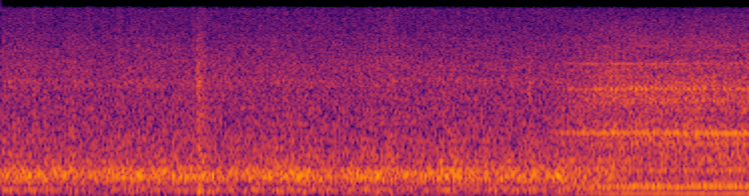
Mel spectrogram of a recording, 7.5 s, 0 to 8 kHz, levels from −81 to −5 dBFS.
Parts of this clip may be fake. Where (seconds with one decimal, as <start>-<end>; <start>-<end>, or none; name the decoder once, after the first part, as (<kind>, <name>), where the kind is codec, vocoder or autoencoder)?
none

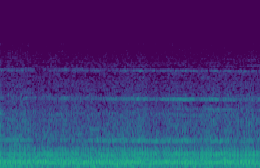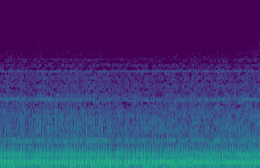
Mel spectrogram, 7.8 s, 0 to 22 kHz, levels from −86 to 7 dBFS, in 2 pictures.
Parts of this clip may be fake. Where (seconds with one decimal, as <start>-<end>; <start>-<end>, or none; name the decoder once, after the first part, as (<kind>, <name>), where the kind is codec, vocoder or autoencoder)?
0.6-3.5 (vocoder, Vocos); 6.3-7.8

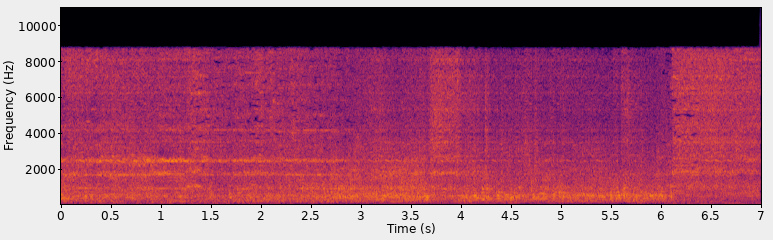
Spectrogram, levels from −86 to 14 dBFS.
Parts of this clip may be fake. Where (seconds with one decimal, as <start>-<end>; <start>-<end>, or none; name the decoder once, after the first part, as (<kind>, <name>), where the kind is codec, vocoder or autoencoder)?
0.0-1.3 (codec, SNAC); 3.0-5.9; 6.4-7.0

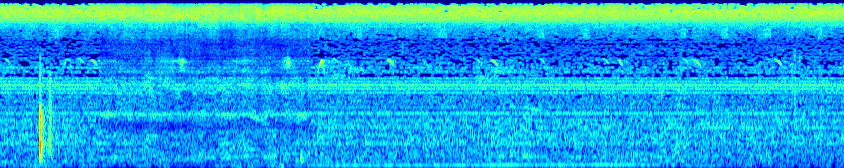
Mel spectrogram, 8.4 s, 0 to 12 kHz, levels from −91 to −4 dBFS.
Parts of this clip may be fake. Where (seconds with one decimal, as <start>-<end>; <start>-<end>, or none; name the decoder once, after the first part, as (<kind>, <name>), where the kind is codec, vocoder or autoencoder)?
1.0-3.1 (codec, SNAC)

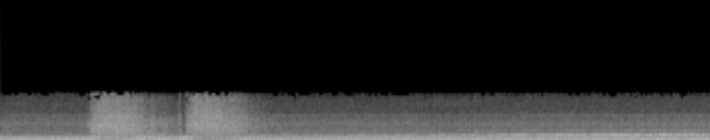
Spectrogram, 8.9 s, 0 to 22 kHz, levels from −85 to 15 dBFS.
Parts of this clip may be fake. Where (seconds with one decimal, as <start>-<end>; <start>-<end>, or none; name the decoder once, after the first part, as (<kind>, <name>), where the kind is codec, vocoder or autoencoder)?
1.7-2.4 (vocoder, WaveNeXt); 2.9-3.4; 5.2-6.0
